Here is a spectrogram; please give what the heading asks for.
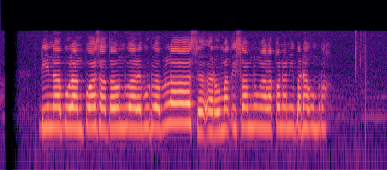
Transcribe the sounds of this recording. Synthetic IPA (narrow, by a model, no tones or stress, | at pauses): dinabulanpuasat̪aɦunduaɾebuduabəlasəəɾumat̪islamnuŋalakɔnanibadahumɾɔh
